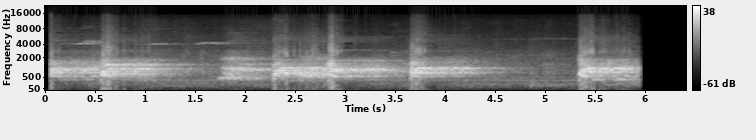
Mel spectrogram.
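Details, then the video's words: Dog barking in a recording dated 4/11/16: loud, harsh, tonal barks and drawn-out yelping bursts, each lasting about half a second to a second, coming in several close runs with brief gaps and sharp clicks between them. "The Barking Lot"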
